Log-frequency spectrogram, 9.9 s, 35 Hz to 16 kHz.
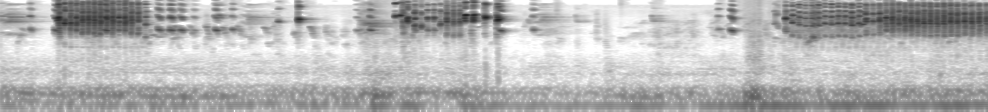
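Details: Lovebird chick aged about 20 days, parents a Parblue Turquoise and Euwing Blue Opaline pair, two chicks in the nest; loud buzzy high rattling bouts, rapid pulsed chirps, and a long rasping stretch at the close.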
